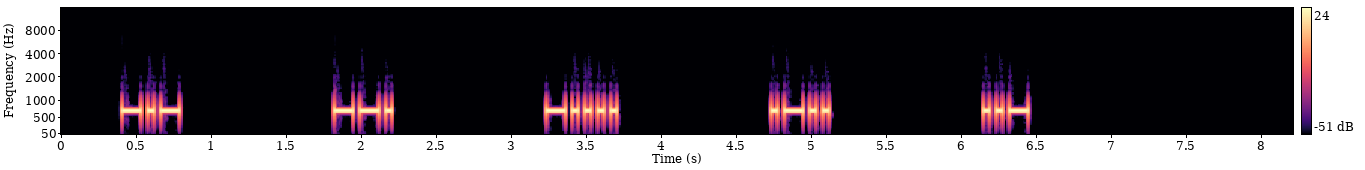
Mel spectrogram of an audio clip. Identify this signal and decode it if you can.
Morse code, heard as a keyed tone, about 28 wpm, spaced as for 8 wpm, 700 Hz. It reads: KG6LU
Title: USA Call Signs - 5 Characters - 8x Character Spacing - 28wpm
